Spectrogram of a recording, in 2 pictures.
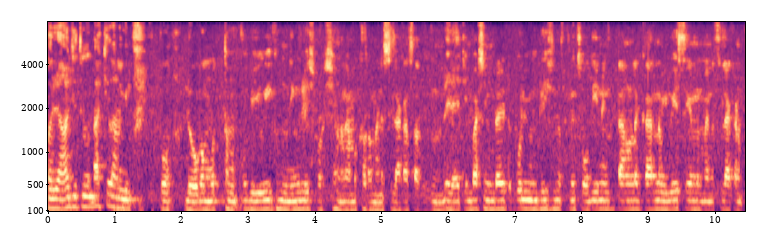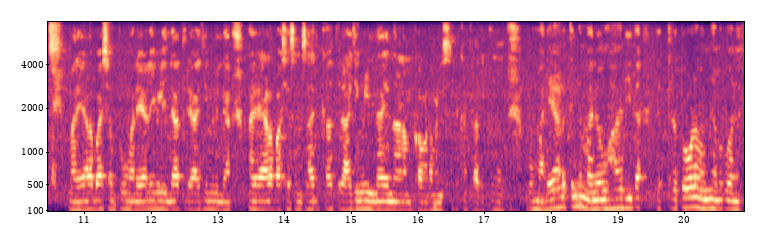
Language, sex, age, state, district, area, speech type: Malayalam, male, 18-30, Kerala, Kozhikode, rural, spontaneous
